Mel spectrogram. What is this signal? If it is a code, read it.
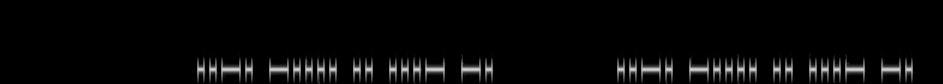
Morse code, heard as a keyed tone, about 20 wpm, 700 Hz. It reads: F6IVN F6IVN
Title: DXCC-100 Call Signs - 5 Characters - Repeated 3x - 20wpm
